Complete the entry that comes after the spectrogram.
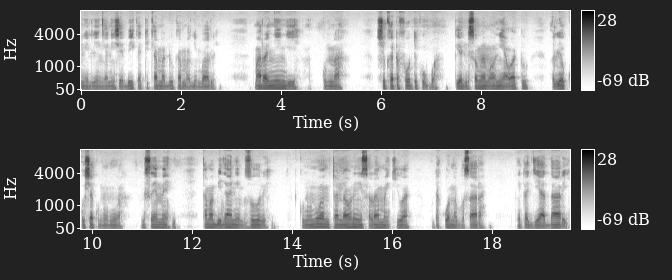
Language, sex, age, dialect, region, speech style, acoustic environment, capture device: Swahili, male, 18-24, Kenya - Nairobi Sheng-influenced, Kenya, happy; focused, nature; silence, mobile / Linux / Chrome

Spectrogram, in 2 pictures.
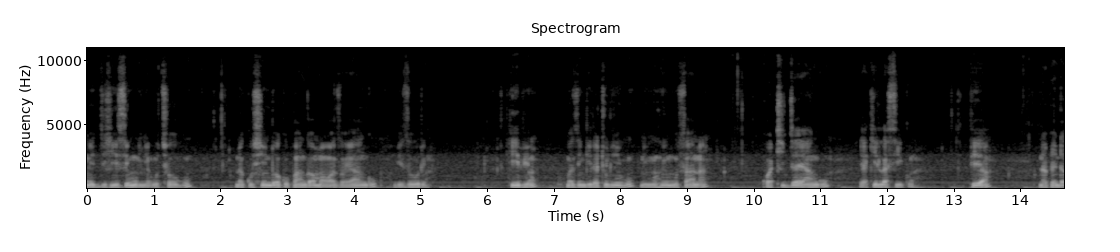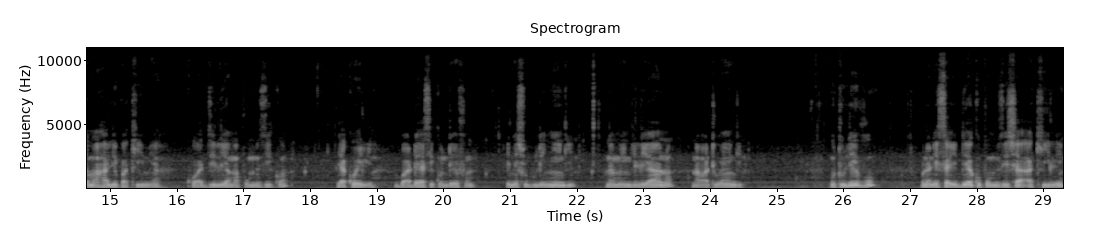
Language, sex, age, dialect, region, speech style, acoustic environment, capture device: Swahili, male, 25-34, Kenya - Mombasa, Kenya, happy; focused; excited; relaxed, silence, desktop / Windows / Chrome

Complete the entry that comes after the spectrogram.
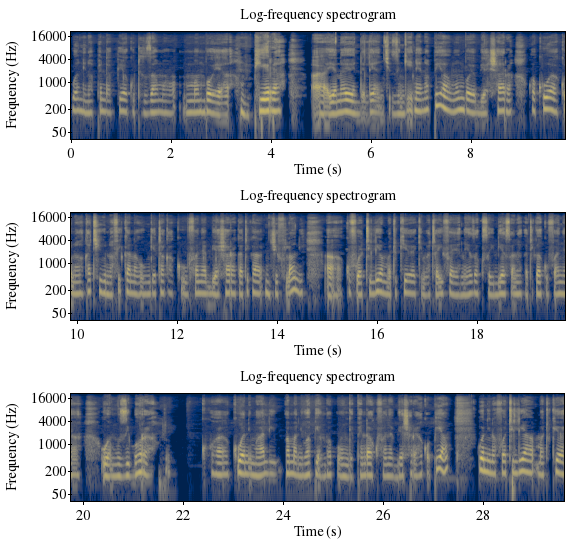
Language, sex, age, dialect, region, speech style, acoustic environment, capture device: Swahili, female, 25-34, Kenya - Nairobi Sheng-influenced, Kenya, relaxed, silence, mobile / Linux / Chrome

